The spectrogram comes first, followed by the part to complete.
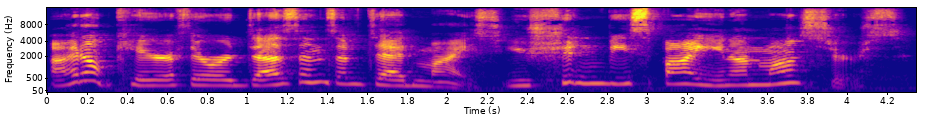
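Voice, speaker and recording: A careful, worried young possum brother in a children's storybook, as a woman reading aloud puts him on. He sounds earnest and fretful, pitched a touch higher. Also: animated, normal speed, a bit bright. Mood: concerned.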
